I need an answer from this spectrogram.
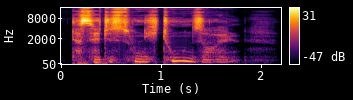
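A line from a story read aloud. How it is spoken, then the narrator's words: Whisper. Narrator (German): flüsterte sie ihm zu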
